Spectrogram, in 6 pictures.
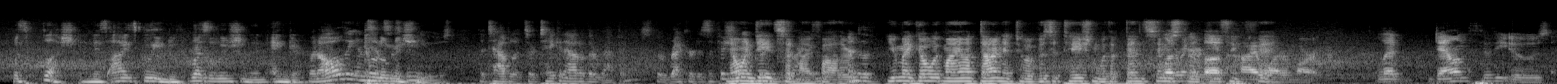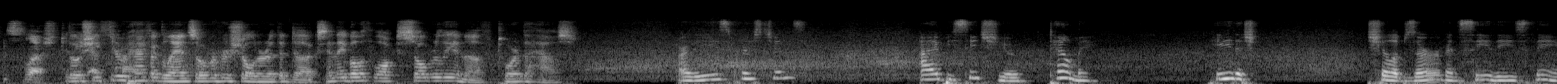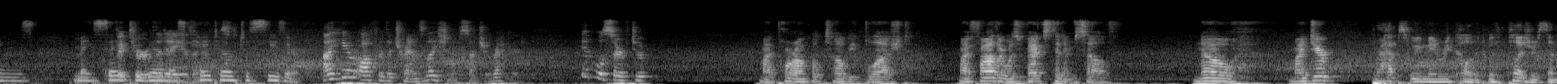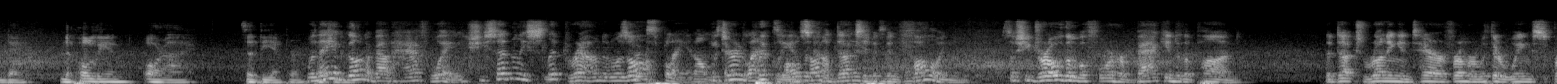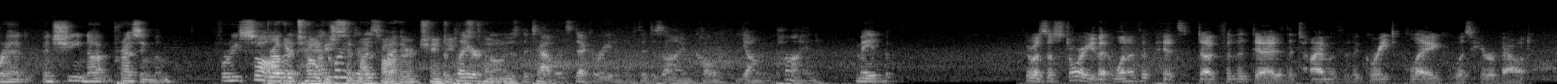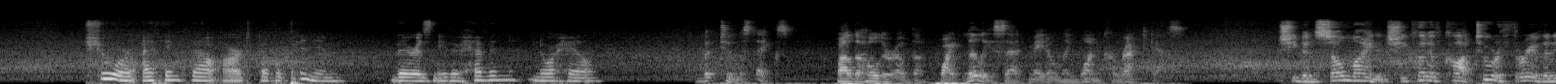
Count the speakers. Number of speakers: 6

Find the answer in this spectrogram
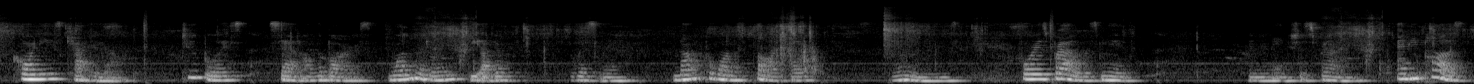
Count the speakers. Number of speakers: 1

